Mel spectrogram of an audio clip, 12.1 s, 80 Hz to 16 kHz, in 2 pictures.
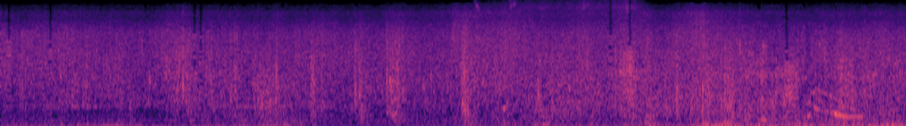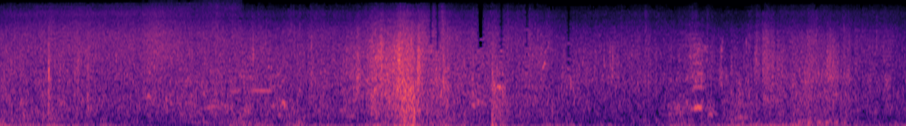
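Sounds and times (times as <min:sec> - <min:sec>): water rushing past hulls: 0:00.0 - 0:12.0
wind buffeting microphone: 0:00.0 - 0:12.0.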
